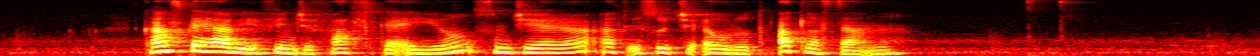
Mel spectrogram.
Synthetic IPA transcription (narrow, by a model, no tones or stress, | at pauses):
kʰanskahaʋɪɪfɪnt͡ʃɪfal̥kaʔejʊsʊmt͡ɕɛːɾaʔat̪ɪsʊt͡ʃːɪʔœwɾʊt̪at̪last̪a̰ːnə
